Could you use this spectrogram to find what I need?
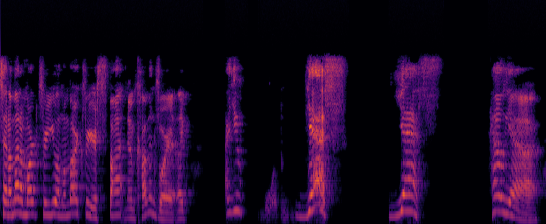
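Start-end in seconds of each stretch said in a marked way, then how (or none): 0.2-3.6 play-acted, dead-serious, fierce, menacing intensity. Quoting a wrestler's threat to a rival: imitating MJF sounding ready to tear your head off. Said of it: "He sounded like he was gonna fucking tear your head off".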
